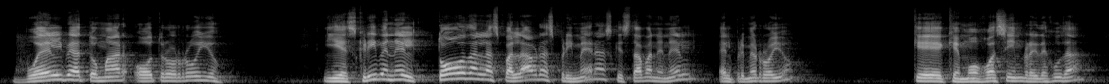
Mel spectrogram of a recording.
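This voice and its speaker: A man preaching a sermon as an evangelist in a church, reading scripture slowly and acting out excuses in a raised voice. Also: fairly high pitch. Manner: reads scripture slowly and deliberately.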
